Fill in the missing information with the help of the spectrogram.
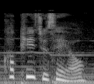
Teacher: It's not a soft G sound like go, nor a completely unaspirated K. It's a strong K sound where you release a clear puff of air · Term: aspirated consonant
